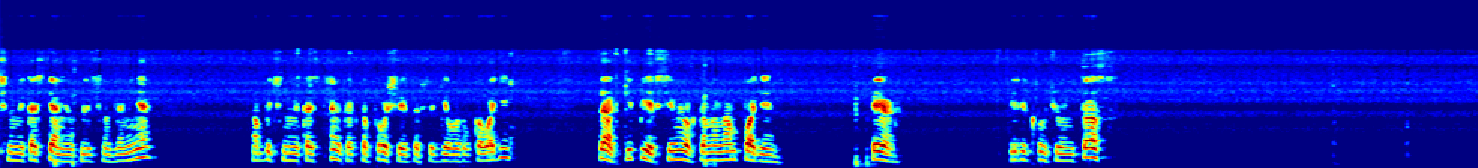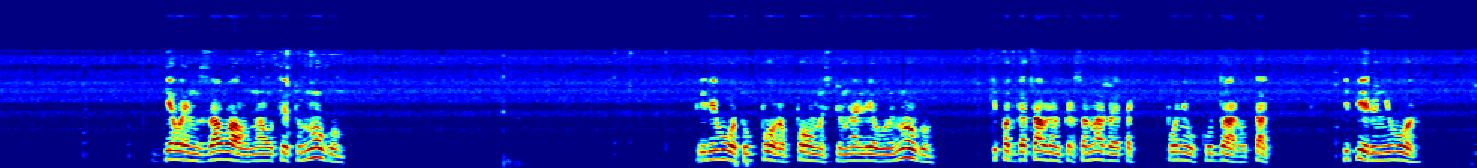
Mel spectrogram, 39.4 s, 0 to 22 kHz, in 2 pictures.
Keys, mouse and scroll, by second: 0.6 g, 4.3 drag, 4.8-7.1 middle drag, 9.6 KP_7, 11.3 r, 13.6 click, 14.0-18.1 middle drag, 19.0-21.1 middle drag, 21.5-23.6 middle drag, 26.3 r, 28.1 click, 29.6 g, 33.1 click, 33.6-37.9 middle drag.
